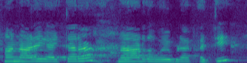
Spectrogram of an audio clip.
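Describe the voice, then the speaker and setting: A woman's voice: high voice, level tone, fairly quick. North Karnataka woman, plain heartfelt talk. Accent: North Karnataka Kannada. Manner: plain, heartfelt, addresses viewers as friends. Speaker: vlogger. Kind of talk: casual talk to viewers. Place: home. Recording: echoey room, faint noise.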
